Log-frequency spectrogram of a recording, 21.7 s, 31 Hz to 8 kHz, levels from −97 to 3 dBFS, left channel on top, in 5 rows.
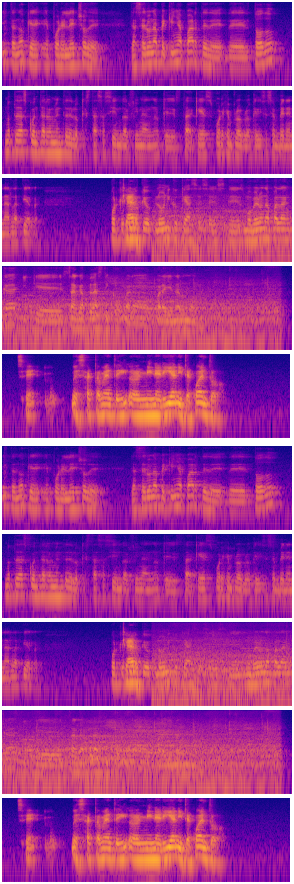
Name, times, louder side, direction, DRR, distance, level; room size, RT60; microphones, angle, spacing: voice 1, 0.0-1.4 1.9-4.1 4.4-9.2 10.3-16.1, left 2 dB, 55° left, 1.7 m, -34 dB
sound 1, 10.9-17.2, right 3 dB, 40° right, 1.1 m, -36 dB
voice 2, 17.6-20.7, equal, ahead, 0.6 m, -22 dB
14.0 x 8.2 x 7.9 m
head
